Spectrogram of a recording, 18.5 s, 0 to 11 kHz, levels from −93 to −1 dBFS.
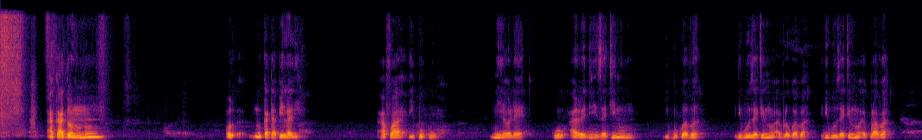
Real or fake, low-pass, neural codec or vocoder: fake; 9.9 kHz; vocoder, 22.05 kHz, 80 mel bands, WaveNeXt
